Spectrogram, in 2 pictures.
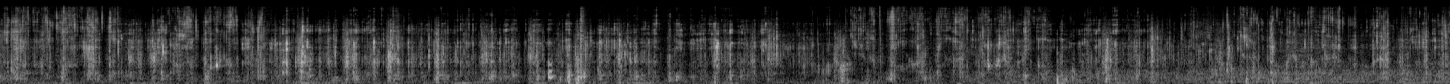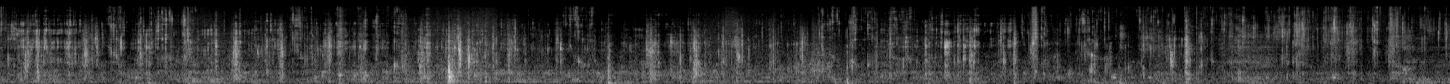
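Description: Close-miked chewing and wet mouth sounds of a person eating soft dumplings, a dense, irregular run of small clicks.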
